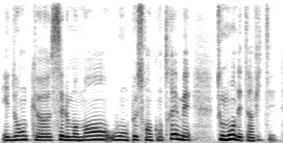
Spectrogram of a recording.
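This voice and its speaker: A middle-aged Belgian woman volunteers for an association and appears as a guest on a radio interview. Her voice is warm and medium-pitched, with fairly even intonation and a normal pace. She explains at length, with many hesitations and restarts.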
